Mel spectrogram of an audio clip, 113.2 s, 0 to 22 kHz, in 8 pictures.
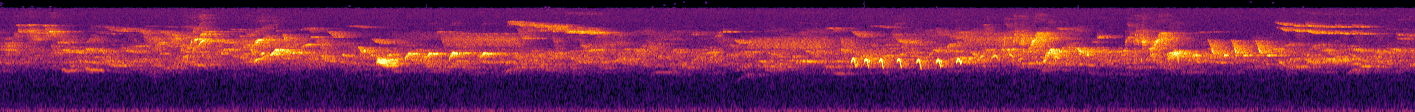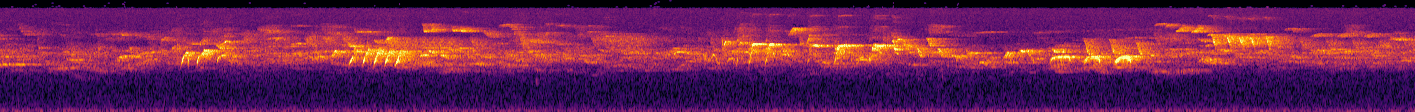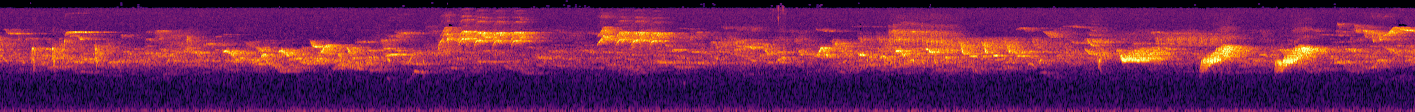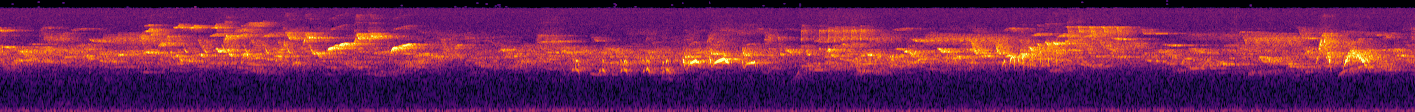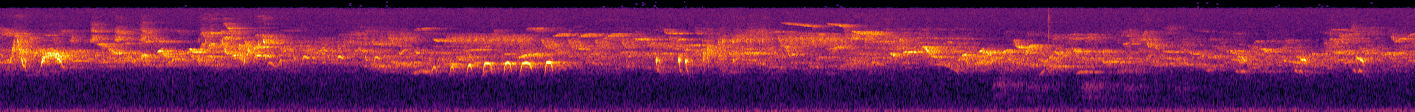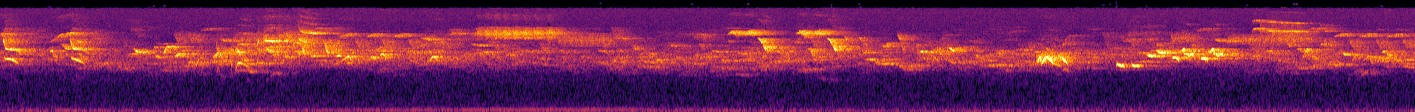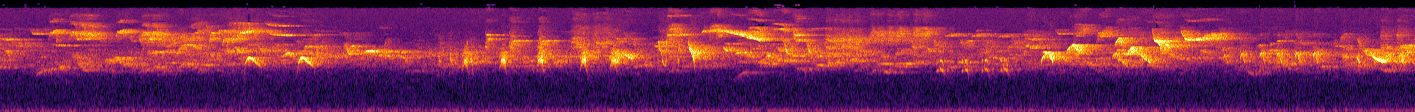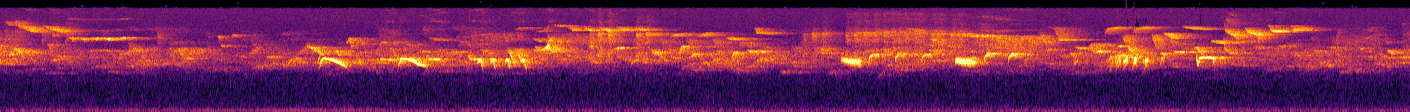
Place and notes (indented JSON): {
  "title": "Montagnole, France - An hour with blackbirds waking up",
  "date": "2017-06-07 04:40:00",
  "description": "There's nothing more magical than the first bird shout on the morning. In the middle of the night, forest is a wide silent. Slowly dawn arrives, a distant hubbub is heard and the first shout emerges from the forest. Birds intensely sing in the morning in order to celebrate the fact of having survived the night (for this reason blackbirds make many shrill screams during nightfall because of anxiety). A quiet morning allows birds to reaffirm their territory possession, shouting clearly to the others. In this remote path in the forest of Montagnole (Savoy, France), I was immediately seduced by these woods immensely filled with blackbirds shouts. This is why I recorded them rising from 4:30 in the morning to later. Unfortunately the places is drowned in a constant flood of planes vomit sounds, but I had no choice. Early and temporarily exempt by this misery, I can give this recording, awakening with blackbirds.\n0:48 - The first shout of the morning.\n4:00 - Unleashed dogs.",
  "latitude": "45.52",
  "longitude": "5.91",
  "altitude": "723",
  "timezone": "Europe/Paris"
}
